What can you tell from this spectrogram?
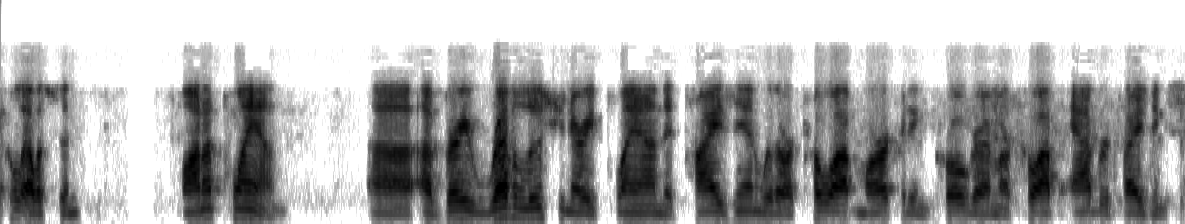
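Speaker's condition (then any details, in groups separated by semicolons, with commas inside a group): No condition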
